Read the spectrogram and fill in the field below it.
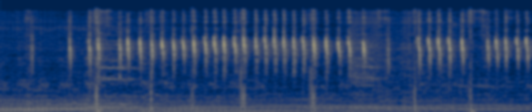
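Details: Ngebren-style song of a bar-winged prinia, played to goad other prinias to sing. After a quiet start, sharp high notes come in a fast even series, with a brief break before the final run. Low hum and light thumps beneath.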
